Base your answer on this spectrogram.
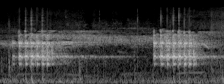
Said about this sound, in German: Hier, im Internet kann man sich anhören, wie ein Buntspecht klingt. Hört mal. So ruft er und so klopft er auf der Baumrinde.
